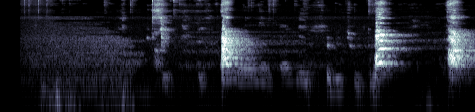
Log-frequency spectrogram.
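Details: Lhasa Apso dogs as Coco, a young puppy adopted at two months, meets her mother for the first time since birth; three sharp, excited barks at uneven intervals follow a stretch of soft human talking.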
